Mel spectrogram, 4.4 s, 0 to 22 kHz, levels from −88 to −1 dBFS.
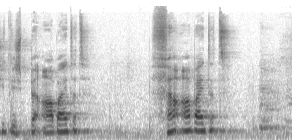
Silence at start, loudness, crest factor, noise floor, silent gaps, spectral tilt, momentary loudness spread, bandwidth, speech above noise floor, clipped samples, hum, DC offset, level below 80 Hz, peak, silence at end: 0 s; -29 LUFS; 20 dB; -53 dBFS; none; -4 dB/octave; 19 LU; 19 kHz; 24 dB; under 0.1%; none; under 0.1%; -60 dBFS; -12 dBFS; 0 s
